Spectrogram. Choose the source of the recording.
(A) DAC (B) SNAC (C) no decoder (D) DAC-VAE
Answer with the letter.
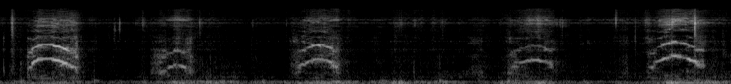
B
